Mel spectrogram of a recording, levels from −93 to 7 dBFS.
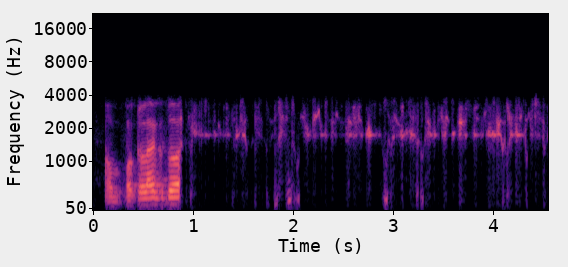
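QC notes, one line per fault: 0.86–4.56 s, codec payload misread: the receiver unpacks the AMR bits in the wrong layout, likely octet-aligned frames read as bandwidth-efficient, so the speech turns into garbled warble and noise.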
